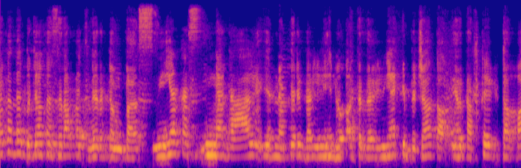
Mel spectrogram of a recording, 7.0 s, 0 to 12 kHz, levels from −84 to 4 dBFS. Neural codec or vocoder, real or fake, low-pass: codec, 44.1 kHz, 1.7 kbps, Pupu-Codec; fake; 10.8 kHz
